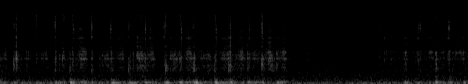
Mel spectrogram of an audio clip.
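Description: Long natural pink polished nails, worn with lace fingerless gloves, scratch fast across thin dark embossed plastic film laid flat on a table. Rapid dry, crackly scratching bursts carry a crisp, bright rasp over a low, dull rumble. The scratching eases to a quieter, steadier rub partway through before a few sharper strokes return.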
